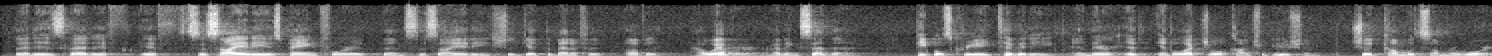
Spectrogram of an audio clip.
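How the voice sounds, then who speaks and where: Amid noticeable background noise and audible room echo, a man with an American accent speaks at a fairly slow pace, his medium pitch showing ordinary variation. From US Northeast (Philadelphia). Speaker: scientific organization chief executive. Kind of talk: Q&A after a public lecture.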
